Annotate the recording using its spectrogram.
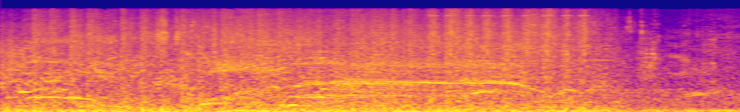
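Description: Video game gunfire and combat noises play.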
